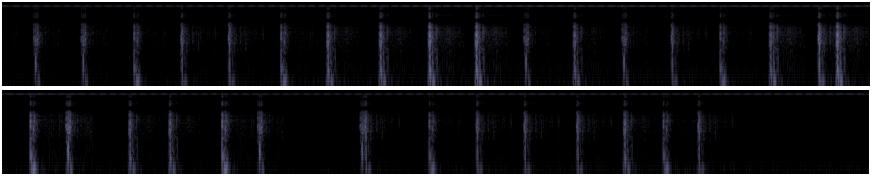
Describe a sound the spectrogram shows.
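Footsteps tap quickly and evenly on hard ground.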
